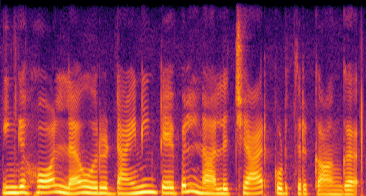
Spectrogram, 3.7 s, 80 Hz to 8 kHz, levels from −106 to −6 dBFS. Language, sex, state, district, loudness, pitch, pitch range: Tamil, female, Tamil Nadu, Nilgiris, -13 LUFS, 220 Hz, 200-235 Hz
